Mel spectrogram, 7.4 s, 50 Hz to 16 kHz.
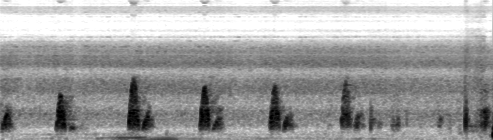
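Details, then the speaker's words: Handheld Doppler over the dorsalis pedis artery, probe angled about 45 degrees and pointing upwards, in a foot vascular assessment OSCE: regular whooshing pulse about 56 a minute, a normal multiphasic signal. "here we can hear a normal multi-physic sound that's being produced"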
